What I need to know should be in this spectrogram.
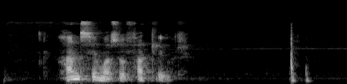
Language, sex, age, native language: Icelandic, male, 50-59, Icelandic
